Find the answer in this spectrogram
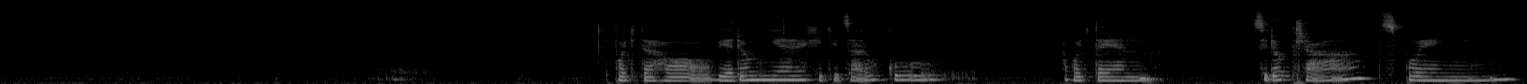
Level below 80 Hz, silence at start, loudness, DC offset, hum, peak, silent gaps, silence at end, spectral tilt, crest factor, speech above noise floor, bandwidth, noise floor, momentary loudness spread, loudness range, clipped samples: -68 dBFS; 0.75 s; -40 LUFS; under 0.1%; none; -24 dBFS; none; 0.05 s; -5 dB/octave; 18 dB; 29 dB; 14 kHz; -68 dBFS; 20 LU; 6 LU; under 0.1%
